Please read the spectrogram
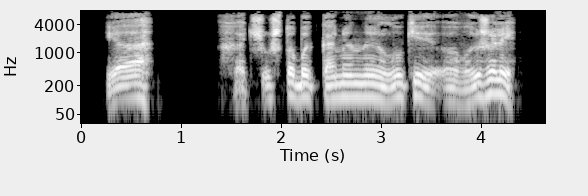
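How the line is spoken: Uncertain answer. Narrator (Russian): ответил он неуверенно

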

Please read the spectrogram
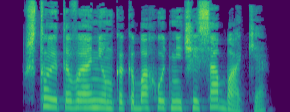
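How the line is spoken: Grandmother's snort. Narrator (Russian): хмыкнула бабуля

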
